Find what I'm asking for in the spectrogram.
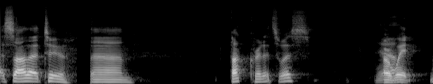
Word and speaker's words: Credit Suisse: Actually, I got Coil Spotting was kind enough to tell us how to properly pronounce that. – Okay. Suisse. – Sorry, Coil. I'm looking for your message. – Stussy. – Credit Suisse. That is the proper pronunciation. Credit Suisse.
